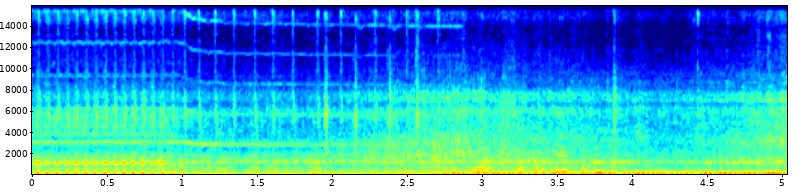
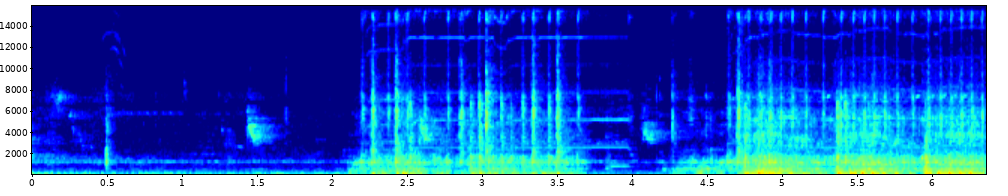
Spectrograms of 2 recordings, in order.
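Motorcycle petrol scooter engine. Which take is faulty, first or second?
second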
